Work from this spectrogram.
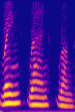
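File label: "ring", English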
